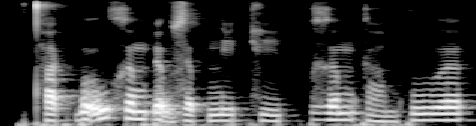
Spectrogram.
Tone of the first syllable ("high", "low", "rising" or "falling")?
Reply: low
